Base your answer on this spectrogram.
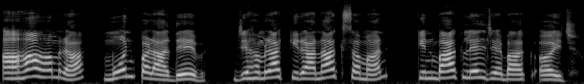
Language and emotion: Maithili, neutral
